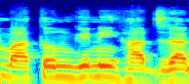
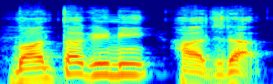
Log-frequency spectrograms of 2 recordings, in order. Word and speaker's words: মাতঙ্গিনী হাজরা: সম্পর্কে বর্ণনা দিতে গিয়ে ঘোষিকা মাতঙ্গিনী হাজরা নামটি ভুলভাবে উচ্চারণ করে বলেন বান্তাগিনী হাজরা এই ভুল উচ্চারণকে কেন্দ্র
